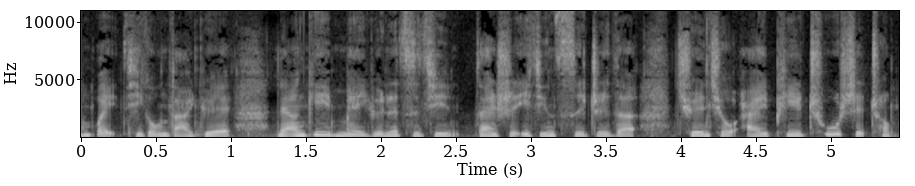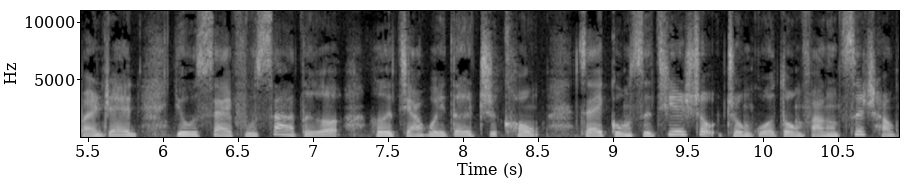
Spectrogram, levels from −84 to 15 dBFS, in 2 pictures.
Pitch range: 155-200 Hz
